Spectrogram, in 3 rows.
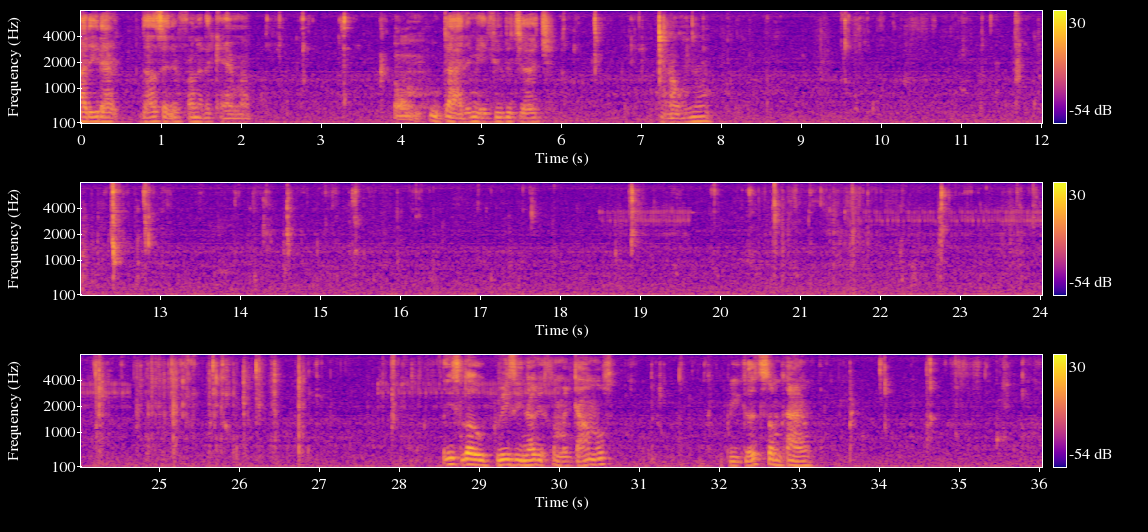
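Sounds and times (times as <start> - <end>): person chewing food: 2.2 - 4.0, 5.9 - 28.6, 30.7 - 32.1, 33.2 - 36.0
mouth clicks and smacks: 11.0 - 13.1.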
